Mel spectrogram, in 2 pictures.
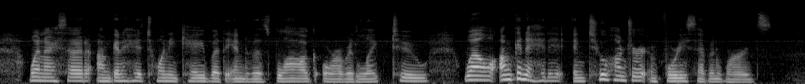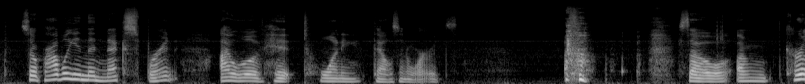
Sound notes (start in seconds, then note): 13.7 laugh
